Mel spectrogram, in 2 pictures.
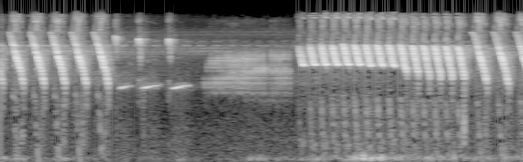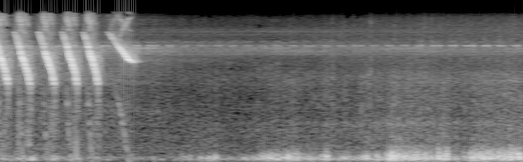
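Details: Domestic Belgian canary singing at a song competition. A fast series of high, steeply falling notes gives way to a brief buzzy passage, then a bright rapid trill of repeated slurred notes and a long held whistle, with faint low rumbling behind.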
